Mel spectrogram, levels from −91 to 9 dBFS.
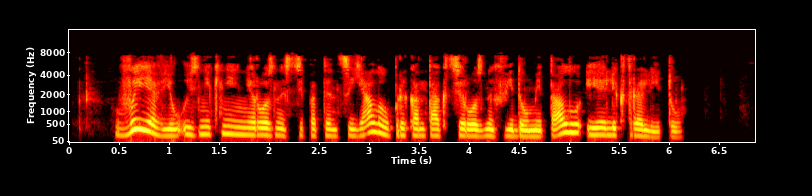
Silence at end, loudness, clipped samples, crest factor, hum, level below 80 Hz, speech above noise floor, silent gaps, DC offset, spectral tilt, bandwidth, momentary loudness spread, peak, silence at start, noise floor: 0.75 s; -18 LUFS; under 0.1%; 16 dB; none; -58 dBFS; 61 dB; none; under 0.1%; -4.5 dB/octave; 7.8 kHz; 9 LU; -2 dBFS; 0.5 s; -78 dBFS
